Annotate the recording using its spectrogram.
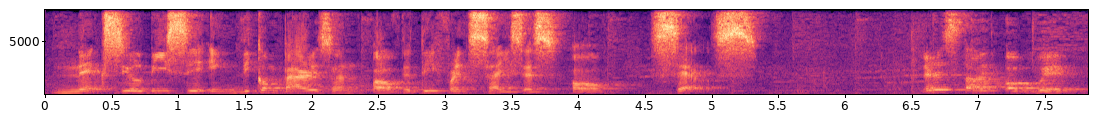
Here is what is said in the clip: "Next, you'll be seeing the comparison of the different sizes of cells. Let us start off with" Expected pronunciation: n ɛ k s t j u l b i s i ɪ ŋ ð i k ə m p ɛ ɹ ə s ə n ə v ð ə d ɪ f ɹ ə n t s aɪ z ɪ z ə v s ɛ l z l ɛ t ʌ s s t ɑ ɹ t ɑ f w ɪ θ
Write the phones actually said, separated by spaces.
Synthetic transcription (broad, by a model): n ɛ k s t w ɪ l b i s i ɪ ŋ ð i k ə m p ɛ ɹ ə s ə n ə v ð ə d ɪ f ɹ ə n t s aɪ s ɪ s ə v s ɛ l s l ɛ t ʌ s s t ɑ ɹ t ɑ p w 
